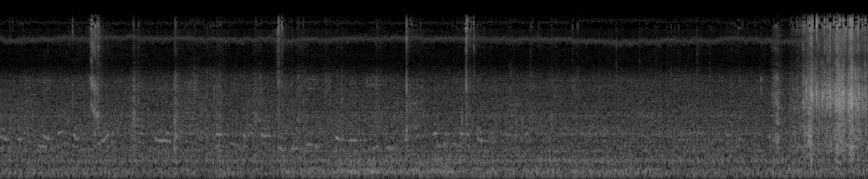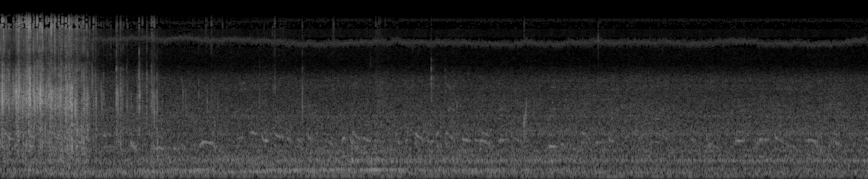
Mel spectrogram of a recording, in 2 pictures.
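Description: A woman chews food with her mouth close by.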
